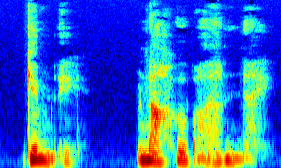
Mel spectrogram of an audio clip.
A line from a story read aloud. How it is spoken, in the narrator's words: he murmured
